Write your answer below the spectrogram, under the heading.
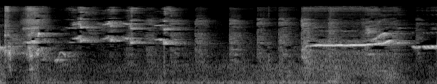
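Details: White-rumped shama song played to get silent shamas singing: rapid scratchy, chattering notes first, then a long steady whistle rising at its end.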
